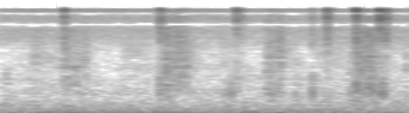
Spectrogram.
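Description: A spatula scrapes against a pan.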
